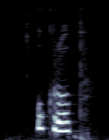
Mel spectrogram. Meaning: 1. dill (Anethum graveolens) 2. fennel (Foeniculum vulgare) 3. dropwort (Oenanthe aquatica, syn Oenanthe phellandrium) 4. rock samphire (Crithmum maritimum) 5. mayweed (Anthemis cotula) 6. sulphurweed
- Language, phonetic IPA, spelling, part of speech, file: Russian, [ʊˈkrop], укроп, noun, Ru-укроп.ogg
